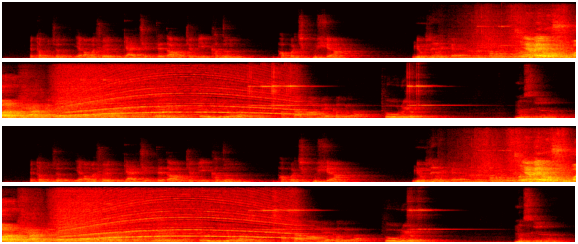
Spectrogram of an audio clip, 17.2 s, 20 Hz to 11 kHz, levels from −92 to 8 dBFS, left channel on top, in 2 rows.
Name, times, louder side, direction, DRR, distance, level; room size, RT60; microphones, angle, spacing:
voice 1, 0.4-3.6 4.1-5.1 6.2-7.5 8.3-14.0 14.3-14.9, left 1 dB, 10° left, -1 dB, 0.4 m, -37 dB
voice 2, 6.2-6.7 7.0-7.8 16.3-16.9, right 2 dB, 90° right, -5 dB, 1.3 m, -39 dB
Speech, 7.0-11.4, equal, 60° right, 0.6 m, -25 dB
Bicycle bell, 7.1-10.9 12.3-14.3 14.7-15.5 15.8-16.1, left 7 dB, 70° left, 0.6 m, -41 dB
sound 1, 9.3-13.0, right 1 dB, 30° right, 0.9 m, -30 dB
4.5 x 2.5 x 3.9 m, 1.2 s
head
